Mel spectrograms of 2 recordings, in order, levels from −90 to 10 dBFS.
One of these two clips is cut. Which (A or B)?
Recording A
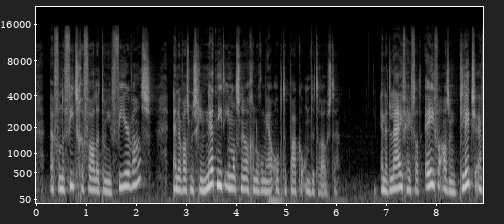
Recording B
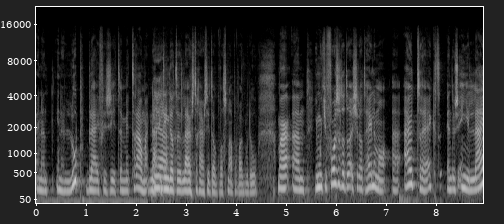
B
